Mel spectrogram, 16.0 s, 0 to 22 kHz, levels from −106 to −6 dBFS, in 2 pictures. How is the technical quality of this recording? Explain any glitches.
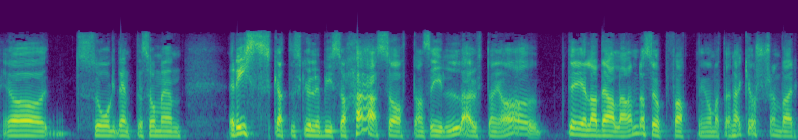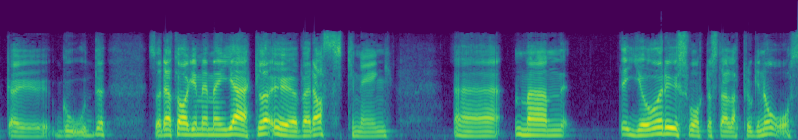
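One glitch stands out, a single click at 14.6 s, heard in speech whose top end stops near 8 kHz, as a call codec would leave it. The click falls between "men det gör" and "det ju" and is dropped samples, likely about one sample missing. The waveform jumps abruptly to a later value, producing one brief, sharp tick with no audible gap.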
